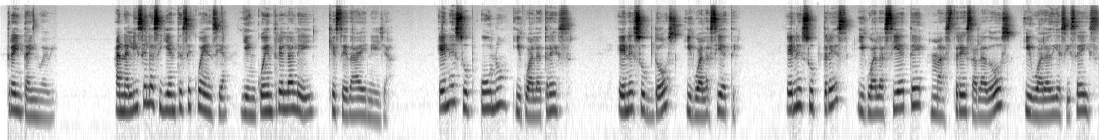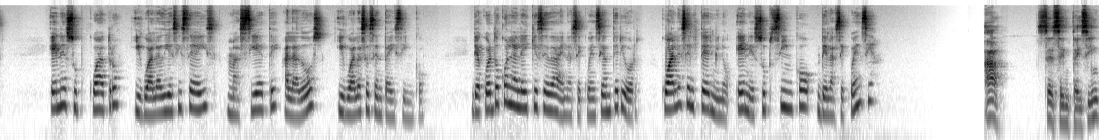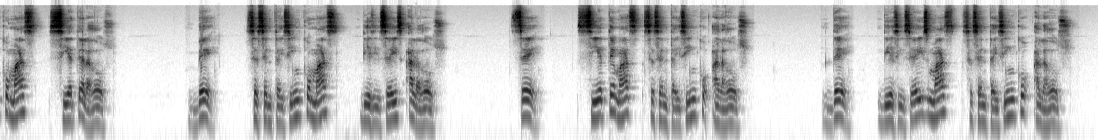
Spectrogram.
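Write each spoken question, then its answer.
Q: De acuerdo con la ley que se da en la secuencia anterior, ¿cuál es el término N sub 5 de la secuencia?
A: B: 65 más 16 a la 2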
